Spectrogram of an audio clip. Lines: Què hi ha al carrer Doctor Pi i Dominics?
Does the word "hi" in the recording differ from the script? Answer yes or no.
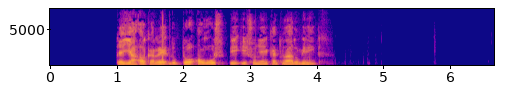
no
